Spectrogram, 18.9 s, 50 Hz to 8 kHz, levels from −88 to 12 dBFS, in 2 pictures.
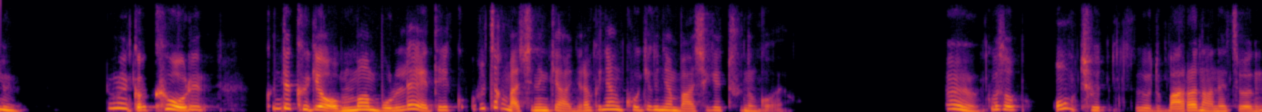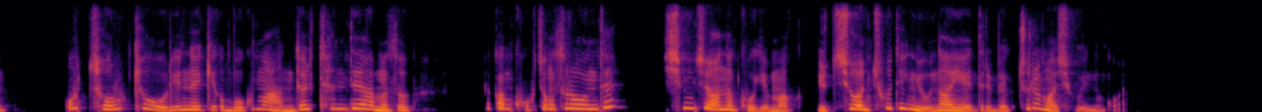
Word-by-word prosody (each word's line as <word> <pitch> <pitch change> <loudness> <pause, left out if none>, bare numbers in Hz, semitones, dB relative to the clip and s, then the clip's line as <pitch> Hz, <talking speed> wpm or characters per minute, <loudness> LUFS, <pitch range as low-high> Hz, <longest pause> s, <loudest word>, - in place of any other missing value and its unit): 음. 210 -7 +3 0.6
그러니까 345 - +2
그 290 - +5
어린 225 +2 +6 0.4
근데 330 0 +1
그게 265 -6 +4
엄마 205 +8 +7
몰래 210 +7 +4
애들이 220 +4 -1
그 - - -17
홀짝 335 -1 -2
마시는 205 -3 +3
게 200 - -2
아니라 165 +3 -2
그냥 255 +3 +2
거기 230 -1 -3
그냥 225 -3 +4
마시게 165 +4 -4
두는 185 -3 -7
거예요. - - -12 1.2
예. 245 - +3
그래서 250 -2 0 0.3
어 285 +4 +1
저 205 - -3 0.3
그래도 180 -3 -6
말은 180 +7 +4
안 170 -4 -2
했지만 160 +3 -3 0.4
'어 - - -3
저렇게 285 +4 -3
어린 240 -1 0
애기가 235 -2 -3
먹으면 260 +8 -3
안 175 -5 -1
될 280 +9 -1
텐데?' 315 +2 -3
하면서 215 -8 0 0.6
약간 325 -2 -2
걱정스러운데 300 - -2 0.4
심지어는 270 -9 0
거기 190 -5 -5
막 165 -2 -4 0.2
유치원, 255 +8 0
초딩 335 -7 -1
요 170 - +1
나이 205 +1 +2
애들이 165 - -5
맥주를 165 - -6
마시고 210 -9 -3
있는 - - -10 1.0
거예요. - - -95
230 Hz, 360 characters per minute, -21 LUFS, 195-290 Hz, 1.2 s, 엄마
